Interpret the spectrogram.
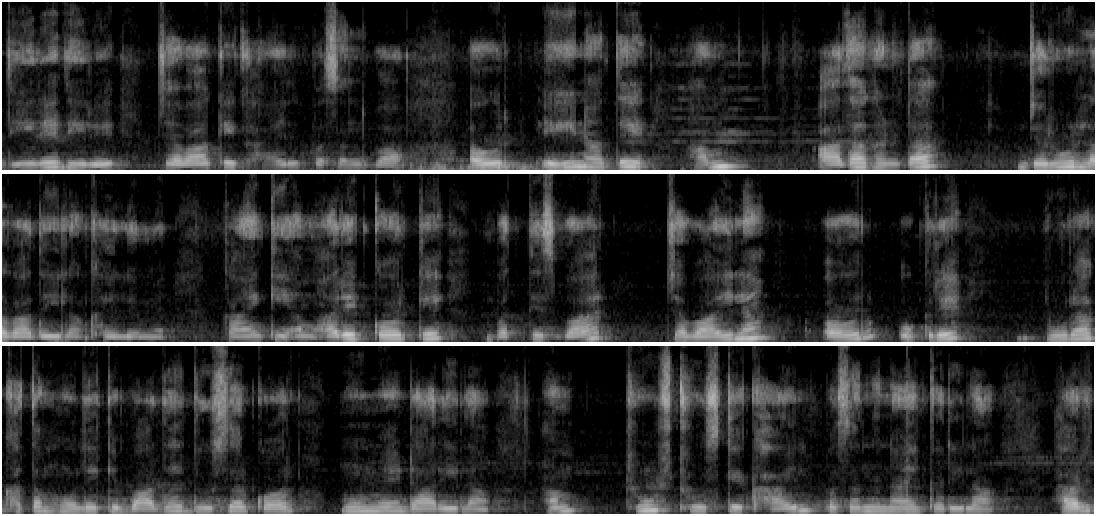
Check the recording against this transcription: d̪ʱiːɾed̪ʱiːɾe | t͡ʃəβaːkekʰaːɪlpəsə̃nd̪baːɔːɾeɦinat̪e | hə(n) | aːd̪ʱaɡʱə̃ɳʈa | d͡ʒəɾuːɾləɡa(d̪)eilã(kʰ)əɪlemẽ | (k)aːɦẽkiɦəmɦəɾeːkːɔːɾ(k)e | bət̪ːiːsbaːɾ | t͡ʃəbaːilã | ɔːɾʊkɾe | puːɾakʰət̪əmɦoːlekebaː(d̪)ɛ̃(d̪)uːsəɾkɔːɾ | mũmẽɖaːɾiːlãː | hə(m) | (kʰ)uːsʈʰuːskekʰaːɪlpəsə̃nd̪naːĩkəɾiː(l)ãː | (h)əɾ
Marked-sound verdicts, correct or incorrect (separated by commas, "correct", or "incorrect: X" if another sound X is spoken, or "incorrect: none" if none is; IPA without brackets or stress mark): incorrect: m, correct, correct, correct, correct, correct, correct, correct, incorrect: ʈʰ, correct, correct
